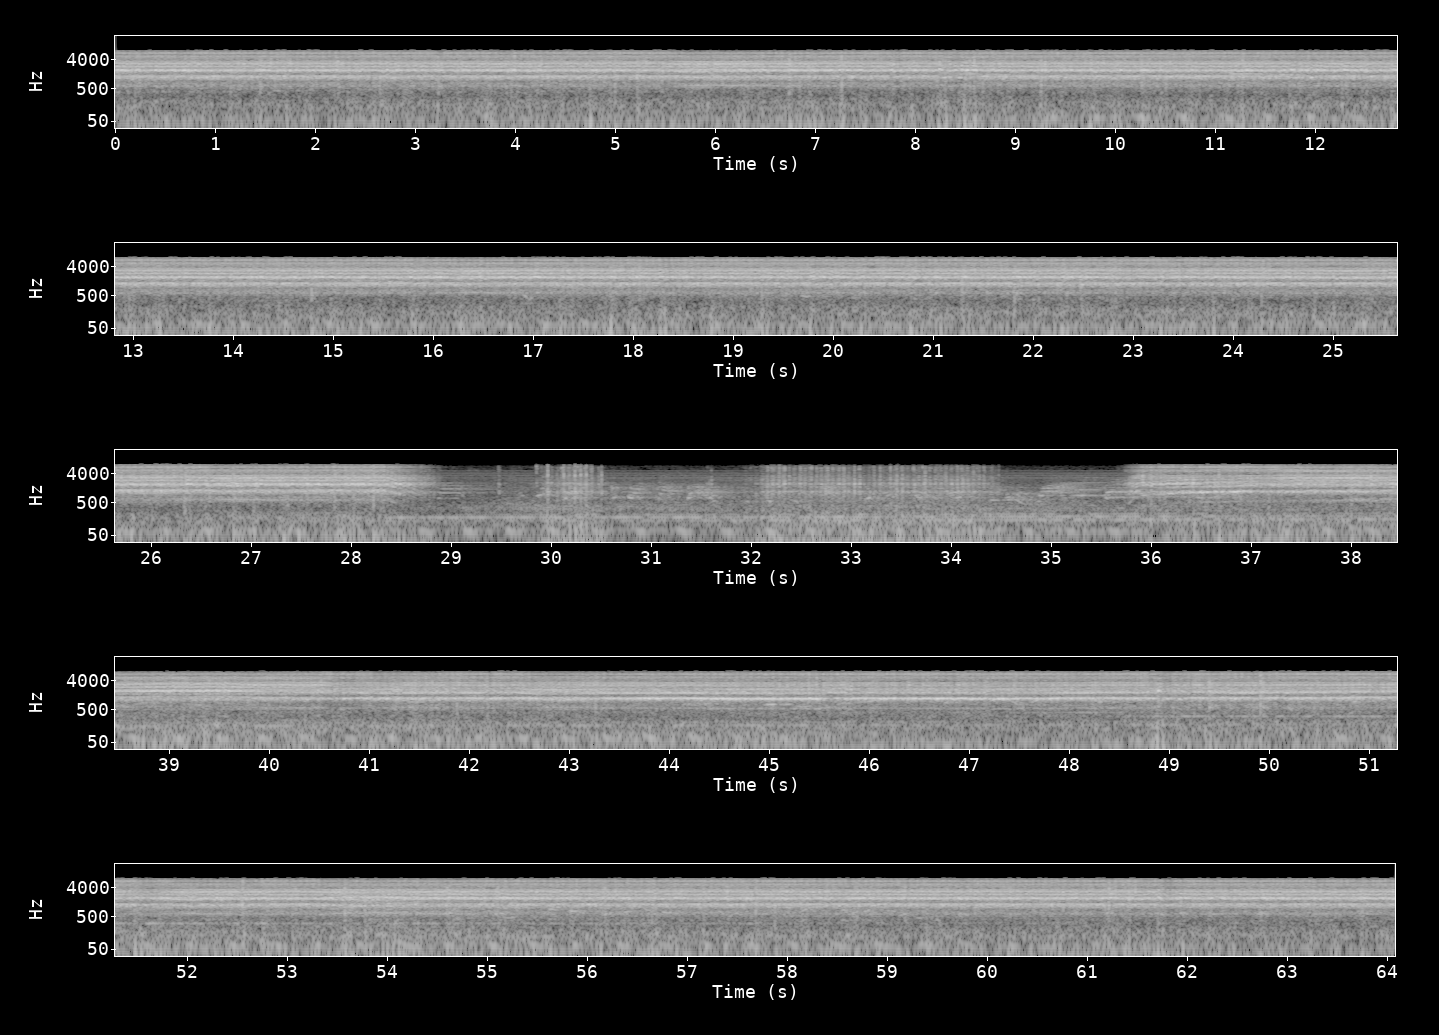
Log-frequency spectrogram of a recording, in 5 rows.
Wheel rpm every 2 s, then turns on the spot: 160, 160, 160, 160, 160, 160, 160, 160, 160, 160, 160, 160, 160, 160, 50, 10, 20, 20, 130, 150, 150, 150, 150, 150, 150, 160, 160, 160, 160, 160, 160, 160.
28-30 32-34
